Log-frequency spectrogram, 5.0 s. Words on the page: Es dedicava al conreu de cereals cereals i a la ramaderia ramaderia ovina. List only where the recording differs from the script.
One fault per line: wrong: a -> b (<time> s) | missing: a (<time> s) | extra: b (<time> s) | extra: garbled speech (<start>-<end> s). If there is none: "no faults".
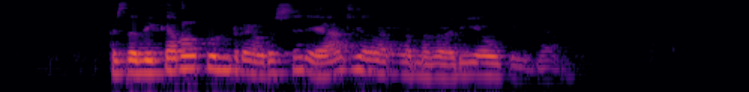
missing: cereals (2.4 s)
missing: ramaderia (3.3 s)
